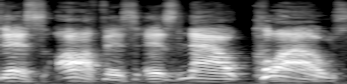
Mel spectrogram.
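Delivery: very high, rasping, creaky slug-lady drawl. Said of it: "Here's another quote".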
